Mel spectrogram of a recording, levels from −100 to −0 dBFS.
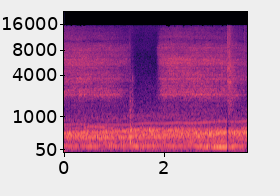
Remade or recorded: recorded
